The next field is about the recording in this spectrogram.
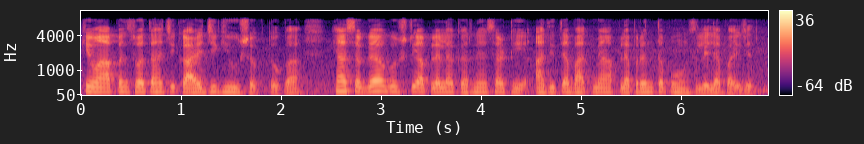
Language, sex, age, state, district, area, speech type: Marathi, female, 30-45, Maharashtra, Nanded, urban, spontaneous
